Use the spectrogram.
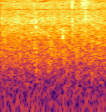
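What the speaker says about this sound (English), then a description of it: "So this is crazy with the rain" Rain falls steadily in a dense, even hiss, close and constant throughout with no talking.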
